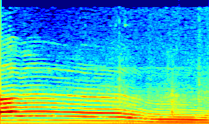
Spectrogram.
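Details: Domestic cat talking with a single long, steady, harmonic meow that slowly falls in pitch toward its end, over a low constant hum.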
